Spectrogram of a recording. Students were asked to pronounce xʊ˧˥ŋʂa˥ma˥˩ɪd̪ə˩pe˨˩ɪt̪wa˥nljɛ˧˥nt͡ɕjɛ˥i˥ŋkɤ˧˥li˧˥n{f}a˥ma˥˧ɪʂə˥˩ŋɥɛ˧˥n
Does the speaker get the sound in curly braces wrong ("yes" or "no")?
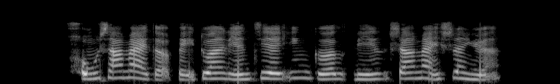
yes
